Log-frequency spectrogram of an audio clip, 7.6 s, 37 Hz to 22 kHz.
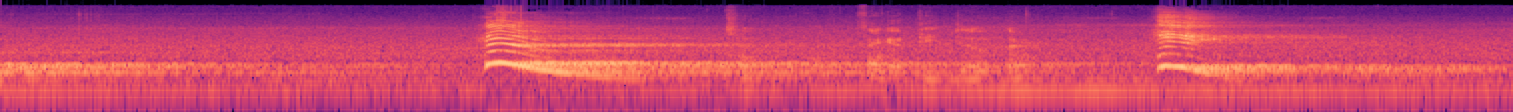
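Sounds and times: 
vocal whoops echoing in a concrete tunnel under railway tracks: 0.0 - 1.8, 2.4 - 4.3, 5.8 - 7.5
steady low hum: 0.0 - 7.5.

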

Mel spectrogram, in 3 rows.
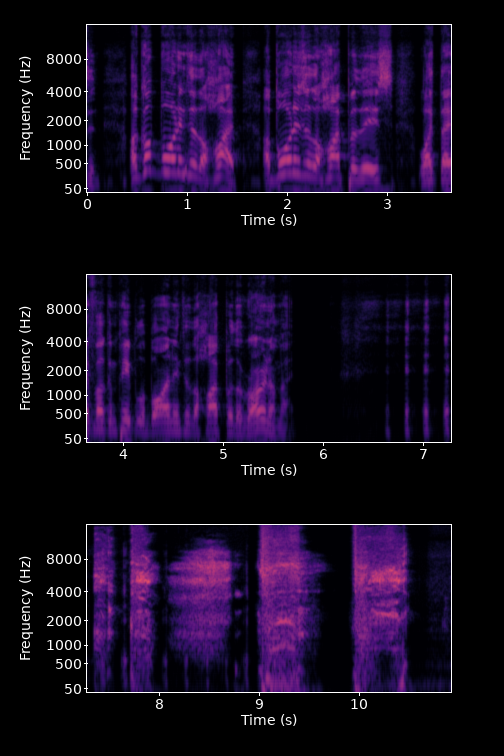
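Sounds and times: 
speech: 0.0 - 5.8, 6.6 - 10.6
loud fit of dry coughing: 7.3 - 10.6
throat-clearing rasps: 7.4 - 10.6.

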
